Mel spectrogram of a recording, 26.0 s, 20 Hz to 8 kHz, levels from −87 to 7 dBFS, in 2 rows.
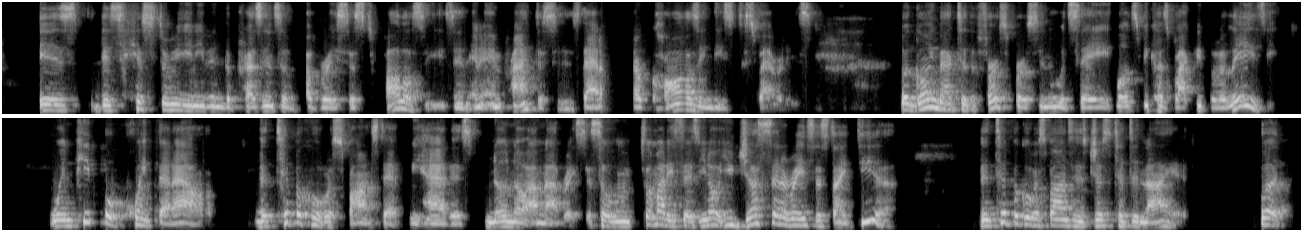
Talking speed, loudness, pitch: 175 wpm, -19 LUFS, 205 Hz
